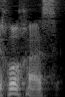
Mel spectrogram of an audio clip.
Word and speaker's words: Rojas: Saint-Simon de Rojas, R-O-J-A-S. R-O-J-A-S. A-S. En espagnol, le J se prononce R.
